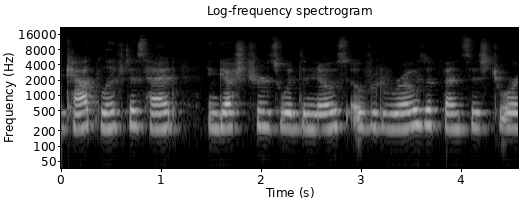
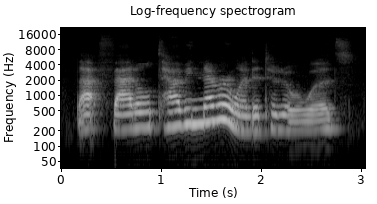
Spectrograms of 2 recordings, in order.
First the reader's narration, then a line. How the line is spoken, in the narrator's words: Rusty scoffed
